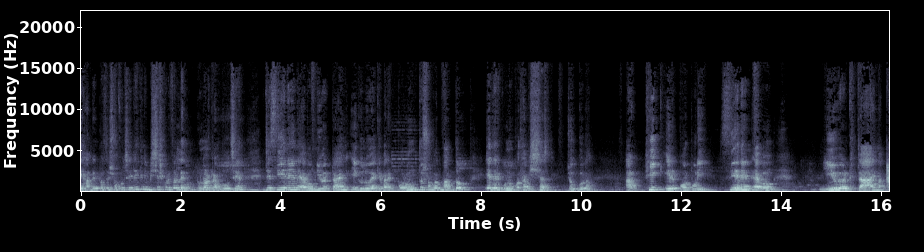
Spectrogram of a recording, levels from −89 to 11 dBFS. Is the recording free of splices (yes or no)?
no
